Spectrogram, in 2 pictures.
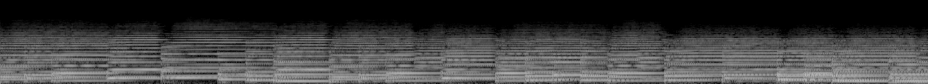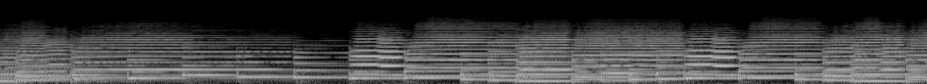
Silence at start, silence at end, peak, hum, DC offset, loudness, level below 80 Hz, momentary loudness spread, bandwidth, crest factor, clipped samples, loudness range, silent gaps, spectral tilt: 0 s; 0 s; -6 dBFS; none; under 0.1%; -22 LUFS; -56 dBFS; 5 LU; 10 kHz; 16 dB; under 0.1%; 4 LU; none; -6 dB/octave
